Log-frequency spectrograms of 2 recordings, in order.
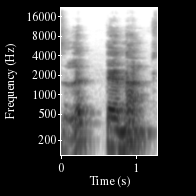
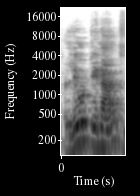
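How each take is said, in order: First: The stress is on the second syllable. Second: The stress is not on the second syllable. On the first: The speaker calls it right. "So accent falls on the second syllable" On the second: The speaker calls it wrong. "That is that is not lieutenant"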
